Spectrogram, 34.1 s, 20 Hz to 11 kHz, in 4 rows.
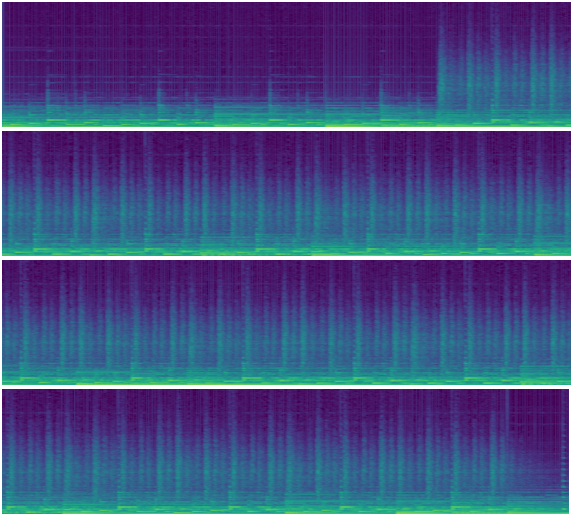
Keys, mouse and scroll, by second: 4.6 alt+BackSpace, 6.9 ctrl+d, 11.7 ctrl+t, 19.3 ctrl+click, 23.8 ctrl+click, 28.2 Return, 29.9 Down.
